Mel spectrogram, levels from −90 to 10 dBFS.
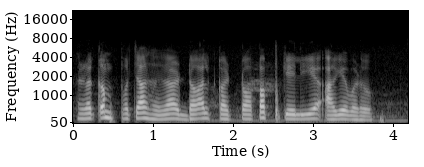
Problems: background sounds at intervals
